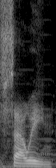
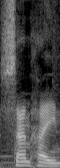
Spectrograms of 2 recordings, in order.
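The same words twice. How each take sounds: First: The name is pronounced the Gaelic way. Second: The name is pronounced the English way. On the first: The speaker calls it right. "It's actually Samhain" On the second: The speaker calls it wrong. "Samhain is not the proper pronunciation"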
